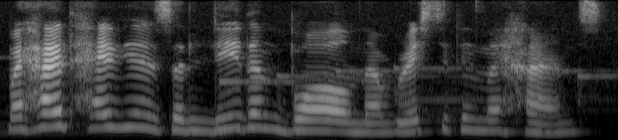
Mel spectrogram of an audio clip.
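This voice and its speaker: Bright, high-voiced woman narrating. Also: moderate pace, faint music behind. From Russia. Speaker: gaming video host reading aloud. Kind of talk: expressive story narration.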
